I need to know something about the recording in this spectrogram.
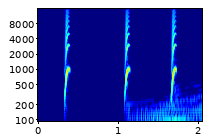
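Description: Short cartoon-style pop sound effects, three quick upward-flicking blips about 0.6 s apart. A rising synth music swell fades in about a second in.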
